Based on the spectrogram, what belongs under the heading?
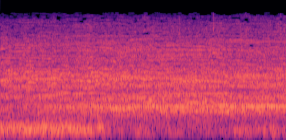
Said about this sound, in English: So the crowd decided to sing Trump happy birthday.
